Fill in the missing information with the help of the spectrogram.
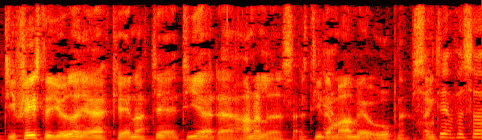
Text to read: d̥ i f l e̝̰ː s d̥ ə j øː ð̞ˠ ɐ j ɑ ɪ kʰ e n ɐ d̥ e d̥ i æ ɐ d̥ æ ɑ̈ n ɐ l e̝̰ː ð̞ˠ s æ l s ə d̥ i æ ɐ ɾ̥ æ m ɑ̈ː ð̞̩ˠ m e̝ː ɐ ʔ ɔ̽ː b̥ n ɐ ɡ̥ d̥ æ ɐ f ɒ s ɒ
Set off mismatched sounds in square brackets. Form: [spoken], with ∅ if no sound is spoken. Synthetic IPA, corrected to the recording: d̥ i f l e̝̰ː s d̥ ə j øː ð̞ˠ ɐ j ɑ ɪ kʰ e n ɐ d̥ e d̥ i æ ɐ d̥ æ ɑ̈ n ɐ l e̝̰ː ð̞ˠ s æ l s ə d̥ i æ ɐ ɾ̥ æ m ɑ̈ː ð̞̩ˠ m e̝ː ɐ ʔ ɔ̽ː b̥ n [ə] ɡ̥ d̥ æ ɐ f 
